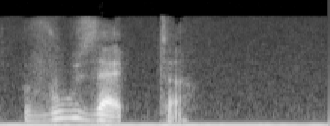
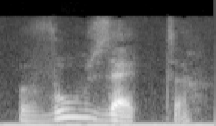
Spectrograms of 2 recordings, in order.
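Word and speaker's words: vous êtes: sound and after that you should do the leazison. So this small link between the s and the e. So you get vuet. Repeat. Vuette. Okay. Final s not pronounced.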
